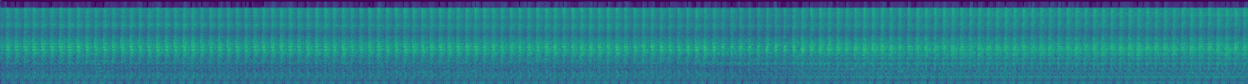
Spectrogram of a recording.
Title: top top load washing machine noise problem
